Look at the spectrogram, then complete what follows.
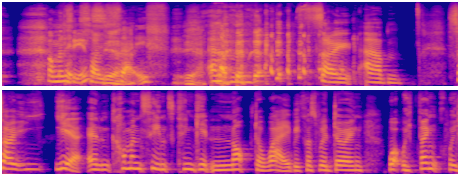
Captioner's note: laughs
